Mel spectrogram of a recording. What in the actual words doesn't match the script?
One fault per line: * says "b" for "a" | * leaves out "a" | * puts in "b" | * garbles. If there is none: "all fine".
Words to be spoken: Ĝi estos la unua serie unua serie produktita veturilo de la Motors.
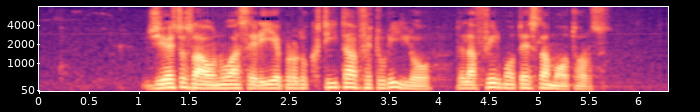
* leaves out "unua serie"
* puts in "firmo Tesla"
